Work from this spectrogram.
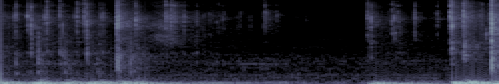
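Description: Someone types on a computer keyboard while entering a command at a command prompt, a close, quick run of key clicks in two bursts with a quieter pause between, no talking.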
